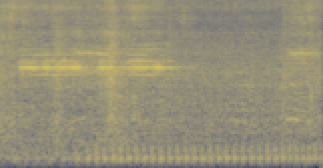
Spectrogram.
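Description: Street traffic: a small engine running steadily close by, with a high, steady beep-like tone sounding for about a second near the start and a single click around the middle.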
